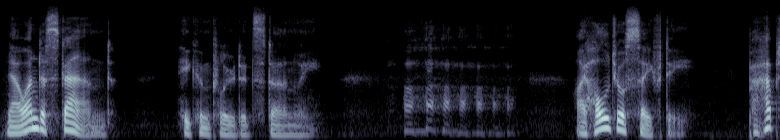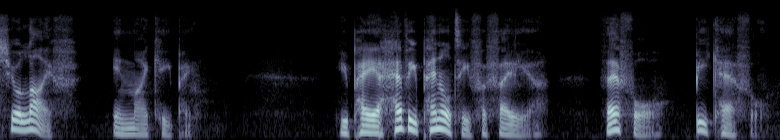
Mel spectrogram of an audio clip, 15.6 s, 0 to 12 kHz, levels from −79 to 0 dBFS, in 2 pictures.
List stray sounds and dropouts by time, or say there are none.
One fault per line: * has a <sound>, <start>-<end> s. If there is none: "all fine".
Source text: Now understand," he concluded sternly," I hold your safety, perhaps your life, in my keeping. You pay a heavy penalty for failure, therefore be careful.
* has a laugh, 3.9-5.2 s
